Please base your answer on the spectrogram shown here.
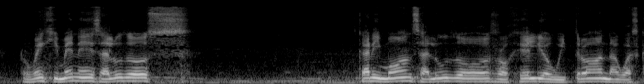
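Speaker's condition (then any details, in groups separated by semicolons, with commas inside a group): No condition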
